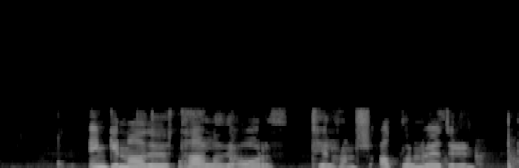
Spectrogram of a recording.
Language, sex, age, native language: Icelandic, male, 11, Icelandic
